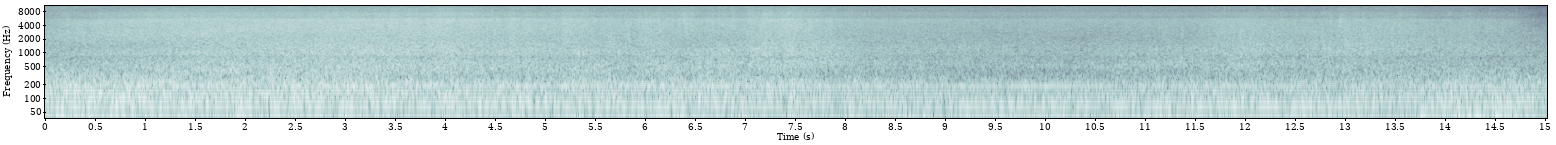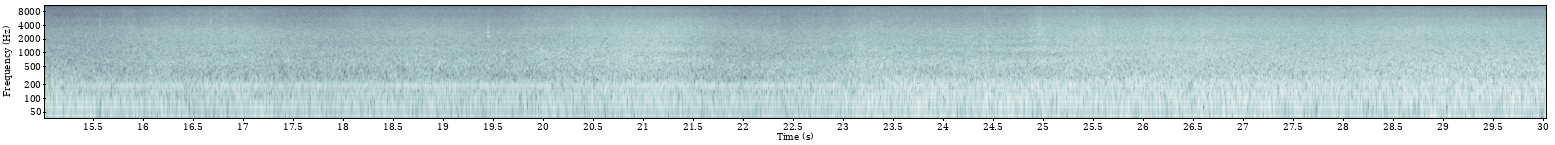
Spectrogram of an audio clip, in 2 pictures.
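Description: Pacific Ocean surf breaking and washing up a sandy beach in a continuous roar. It is louder in the first few seconds, eases off through the middle, and swells again in the last several seconds as a larger wave breaks and foams up the shore.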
